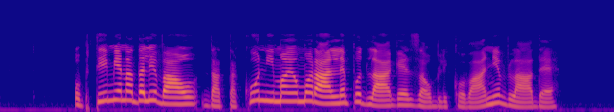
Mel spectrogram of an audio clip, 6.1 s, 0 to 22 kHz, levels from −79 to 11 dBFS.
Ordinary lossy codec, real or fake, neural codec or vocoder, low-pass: none; real; none; 7.2 kHz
